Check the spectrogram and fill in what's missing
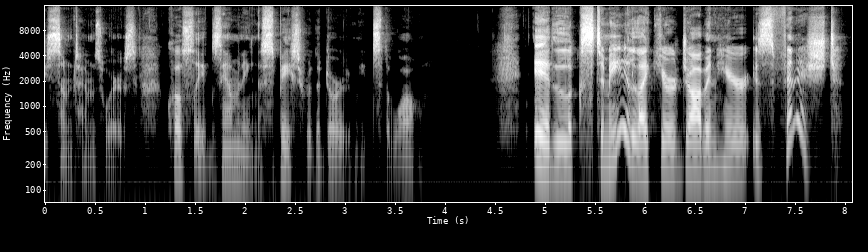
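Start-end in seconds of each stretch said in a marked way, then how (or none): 4.9-8.0 cold, higher and louder dismissal. Acted. Missus Dwyer dismissing Davis, cold and loud. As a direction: chill him out of the room. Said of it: "she said coldly".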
